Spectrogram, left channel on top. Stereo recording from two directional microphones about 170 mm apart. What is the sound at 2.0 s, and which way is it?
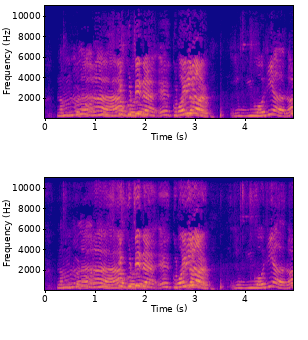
A child's voice, 20° right (ahead or behind).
